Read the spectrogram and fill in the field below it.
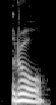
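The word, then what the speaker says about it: rho: The next letter is ro. Ro kind of looks like a P, but it's pronounced like an R, as in the word ron.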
